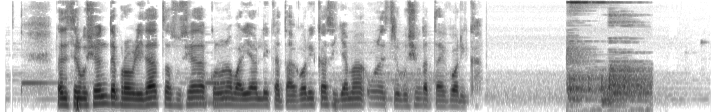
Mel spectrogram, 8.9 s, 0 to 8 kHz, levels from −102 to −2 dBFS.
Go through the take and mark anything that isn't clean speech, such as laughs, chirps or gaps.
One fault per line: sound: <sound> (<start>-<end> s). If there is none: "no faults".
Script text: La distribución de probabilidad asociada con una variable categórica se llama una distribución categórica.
sound: squeak (7.1-8.2 s)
